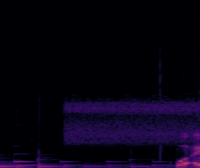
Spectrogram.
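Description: Plucked background music ends about half a second in, then a steady high-pitched buzz from a chorus of insects takes over.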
